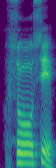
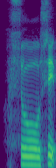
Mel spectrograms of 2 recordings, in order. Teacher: Burada xüsusi U uzanır. U qalın saitdir. İncə saitin uzanması burada yoxdur.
